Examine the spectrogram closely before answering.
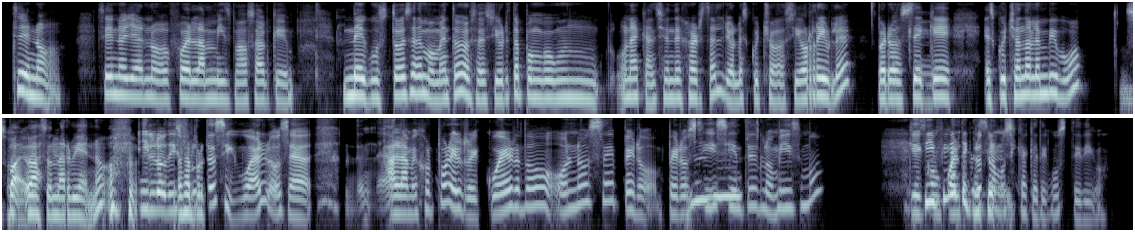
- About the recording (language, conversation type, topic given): Spanish, podcast, ¿Un concierto ha cambiado tu gusto musical?
- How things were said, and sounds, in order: chuckle; unintelligible speech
